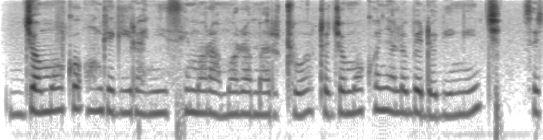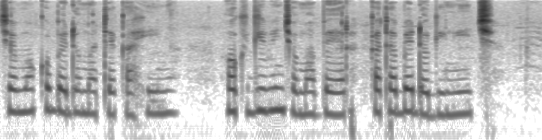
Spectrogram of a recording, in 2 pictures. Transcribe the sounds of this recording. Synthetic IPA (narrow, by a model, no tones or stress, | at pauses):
d͡ʒɔmɔkɔʔoŋɡeɡiɾaɲisimɔɾamɔɾamartwotɔd͡ʒɔmɔkɔɲalobedoɡiŋit͡ʃ | set͡ʃemɔkɔbedomatɛkahɪɲa | ɔkɡiwiɲd͡ʒɔmabɛrkatabedoɡɪŋit͡ʃ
